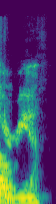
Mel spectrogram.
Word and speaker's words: Valkyria: Valkyria.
